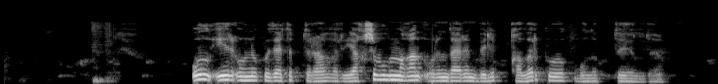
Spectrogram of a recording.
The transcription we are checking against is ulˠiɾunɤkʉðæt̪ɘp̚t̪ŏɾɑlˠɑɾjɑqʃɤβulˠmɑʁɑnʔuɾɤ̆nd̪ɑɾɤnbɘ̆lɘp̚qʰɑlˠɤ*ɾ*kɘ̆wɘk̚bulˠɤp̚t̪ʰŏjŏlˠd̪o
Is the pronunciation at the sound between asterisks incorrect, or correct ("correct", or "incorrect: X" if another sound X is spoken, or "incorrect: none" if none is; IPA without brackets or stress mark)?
correct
